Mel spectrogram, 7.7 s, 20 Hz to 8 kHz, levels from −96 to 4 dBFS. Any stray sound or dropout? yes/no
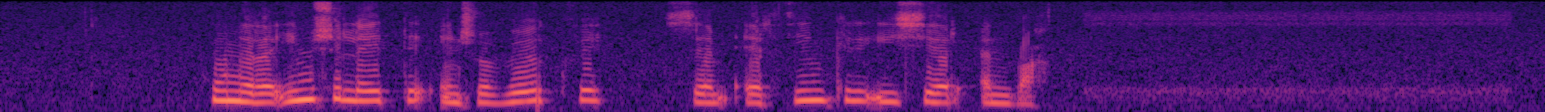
no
